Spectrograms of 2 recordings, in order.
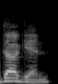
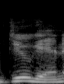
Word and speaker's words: Duggan: wrestling before mids South because it's like it's pronounced dougen but people call him Dugan and he gets mad that they mispronounce his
